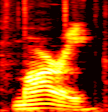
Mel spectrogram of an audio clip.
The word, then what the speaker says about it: Mari: Mari. Like, Mari Povich.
